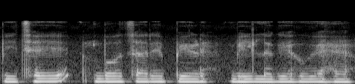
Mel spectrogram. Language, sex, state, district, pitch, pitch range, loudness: Hindi, male, Bihar, Lakhisarai, 130 Hz, 125-130 Hz, -14 LUFS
